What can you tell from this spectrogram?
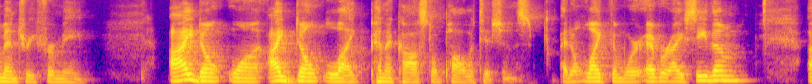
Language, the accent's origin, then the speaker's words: English; Canada; I'm from Canada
